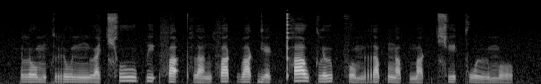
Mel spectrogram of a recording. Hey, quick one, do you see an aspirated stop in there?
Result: yes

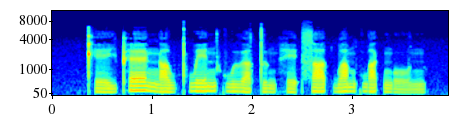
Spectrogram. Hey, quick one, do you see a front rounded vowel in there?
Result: no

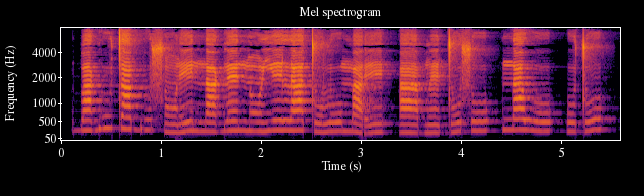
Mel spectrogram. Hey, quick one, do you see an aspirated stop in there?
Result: no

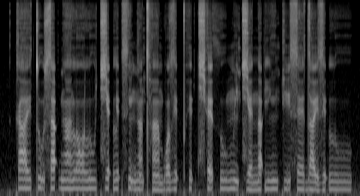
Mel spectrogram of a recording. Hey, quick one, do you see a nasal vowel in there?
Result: yes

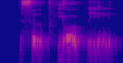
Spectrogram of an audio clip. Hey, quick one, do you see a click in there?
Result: no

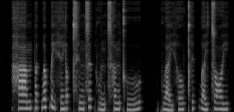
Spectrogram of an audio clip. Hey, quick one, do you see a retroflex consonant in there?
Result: no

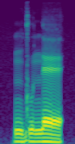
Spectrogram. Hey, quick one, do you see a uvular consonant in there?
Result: no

